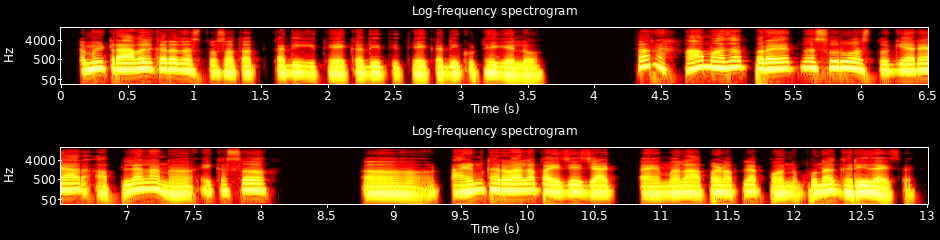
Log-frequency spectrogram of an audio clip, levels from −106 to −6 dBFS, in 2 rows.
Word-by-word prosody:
तर - - 0
मी 180 +4 +4
ट्रॅव्हल 165 +1 +6
करत 165 -2 +4
असतो 120 -3 -6
सतत, 115 -2 -2 0.2
कधी 120 -1 -2
इथे, 105 0 -3
कधी 110 0 -2
तिथे, 105 0 -5
कधी 105 +1 -1
कुठे 110 +2 -3
गेलो. 95 -3 -2 0.7
तर 225 +4 +1 0.2
हा 185 +6 +4
माझा 205 -1 +4
प्रयत्न 180 +2 +3
सुरू 195 +1 +3
असतो, 140 -2 -4
की 145 - 0
अरे 155 +2 +2
यार 155 0 +1
आपल्याला 150 +10 0
ना 110 -3 -2
एक 135 +2 -7
असं 155 +4 0 0.8
अ, - - -4 0.6
टाईम 130 +5 0
ठरवायला 150 -1 +4
पाहिजे 130 -1 +2
ज्या 120 -1 +1 0.3
टाईमाला 115 +2 -1
आपण 125 +3 0
आपल्या 130 +2 -1
पन 110 0 -2
पुन्हा 130 +2 +1
घरी 125 0 +4
जायचं. 95 -6 0
130 Hz, 175 wpm, -23 LUFS, 110-160 Hz, 0.8 s, ट्रॅव्हल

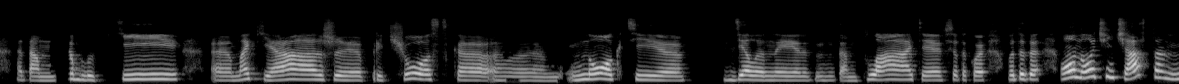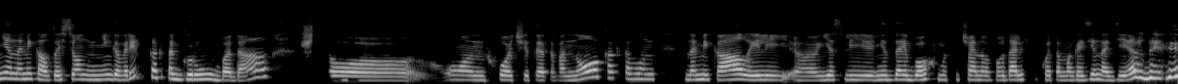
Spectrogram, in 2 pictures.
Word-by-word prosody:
А 205 - -9
там 180 -1 -2
каблуки, 235 +2 0 0.3
э, 190 0 -4
макияжи, 220 -2 +2
прическа, 230 +1 0 0.4
а, 180 -2 -7
м, 170 0 -9
ногти, 215 -4 +3 0.4
сделанные, 195 -2 +1
м, 190 0 -10
там, 175 0 -6
платья, 220 -1 +2
всё 200 +2 -7
такое. 200 -1 -1 0.2
Вот 215 +2 0
это 230 -1 +4 0.2
он 305 +5 +8
очень 350 +1 +4
часто 325 -1 +4
мне 265 +1 -1
намекал. 250 -4 0
То 210 - 0
есть 215 +2 -6
он 225 -2 -2
не 230 - -3
говорил 230 - -1
как-то 330 -7 0
грубо, 230 -3 +1
да, 260 - -4 0.3
что 185 -2 -3
он 210 -2 -5
хочет 205 0 -5
этого, 190 -1 -5
но 275 - +2
как-то 295 -4 -7
он 245 -1 -5 0.3
намекал 225 +1 +1
или, 210 0 -1
э, 190 -1 -7
если, 210 0 -3
не 215 +1 -2
дай 220 0 0
бог, 215 +4 -1
мы 215 -1 -9
случайно 215 -2 -5
попадали 205 +2 -2
в 220 - -35
какой-то 210 -3 -7
магазин 200 +3 -2
одежды, 275 +10 +3
215 Hz, 130 wpm, -23 LUFS, 200-235 Hz, 0.4 s, он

